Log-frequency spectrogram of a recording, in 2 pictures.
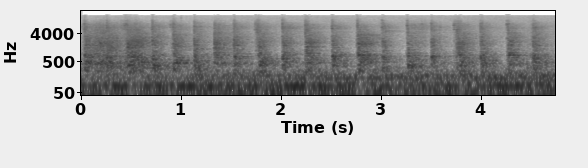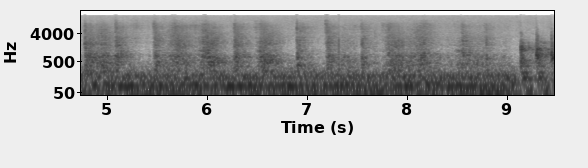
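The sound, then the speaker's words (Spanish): Loud, steady knocking on the wooden door of a humble ranch hut, a long run of rapid blows repeating for several seconds over a constant low rumble, with no voices. “Golpeó a la puerta de un miserable rancho.”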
